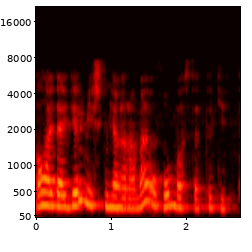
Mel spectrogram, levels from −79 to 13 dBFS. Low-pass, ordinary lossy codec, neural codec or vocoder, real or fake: none; none; codec, 16 kHz, 4 kbps, FreqCodec, smaller model; fake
